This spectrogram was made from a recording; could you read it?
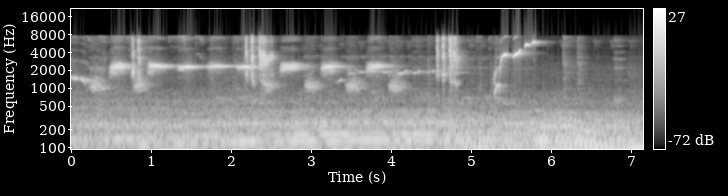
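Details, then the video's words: Kacer, the Oriental magpie-robin, singing vigorously with rich 'isian' material for training other birds: a run of steady, evenly pitched whistles broken by short buzzy bursts, ending in quick upward-swept notes. "kacer gacor full isian MEWAH NARUNG‼️Auto NGOBRA BUKA EKOR - Ampuh Bikin Kacer Cepat Gacor‼️"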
